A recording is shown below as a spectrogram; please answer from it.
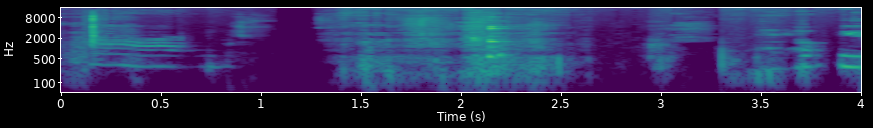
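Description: A woman laughing: a short falling vocal 'oh', then breathy laughter and a few short chuckles, with brief pauses between.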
